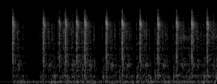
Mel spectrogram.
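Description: Typewriter keys clacking in a quick, irregular run of keystrokes.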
